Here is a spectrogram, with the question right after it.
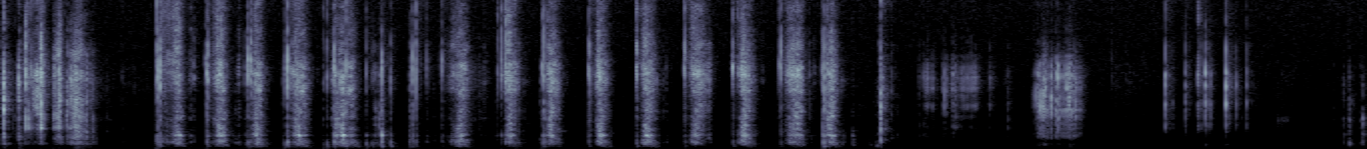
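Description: Long pink nails scratch rapidly back and forth across a small hollow glasses case with a beige map-print coated canvas or faux-leather cover. The result is a run of dry, bright, rasping strokes with almost no ring. The strokes thin out into softer, scattered scrapes and short pauses near the end.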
